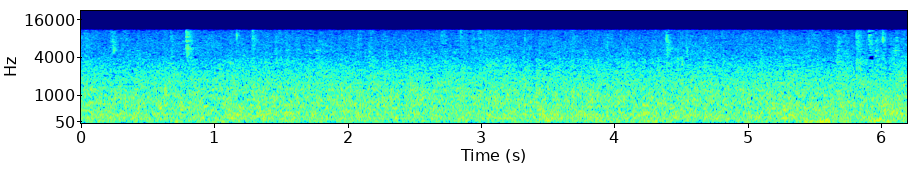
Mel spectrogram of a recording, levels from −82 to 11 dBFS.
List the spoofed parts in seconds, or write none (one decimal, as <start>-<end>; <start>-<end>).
none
